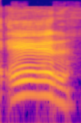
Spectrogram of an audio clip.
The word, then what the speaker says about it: heir: हेयर, हियर, हाँ, हियर, हेयर। बेटा इसका प्रोनाउंसिएशन है एयर, HEIR को बोलते हैं एयर, हियर नहीं बोलते उत्तराधिकारी को।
